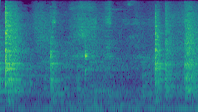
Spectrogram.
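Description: Metal pots and pans clatter and clink lightly as they are picked up and shifted on a thrift store shelf, a few scattered knocks over steady low background noise.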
